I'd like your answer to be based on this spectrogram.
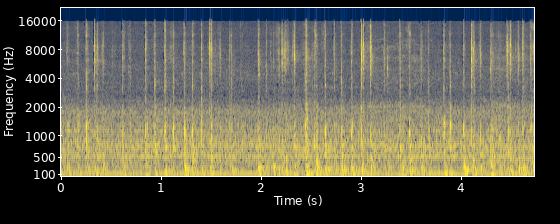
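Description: Fingertips of both hands type continuously on the backlit plastic keys of a small 2011 Alienware M11x R2 laptop keyboard. A rapid, uneven stream of short, bright plastic clicks and taps runs over a steady low hum.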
